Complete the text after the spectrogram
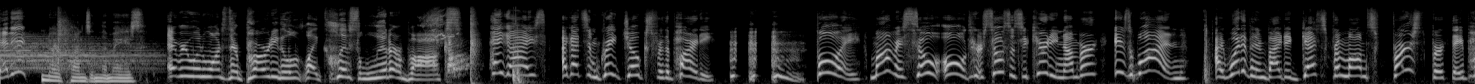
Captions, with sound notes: No puns in the maze. Everyone wants their party to look like Cliff's litter box. Hey, guys, I got some great jokes for the party. [clearing throat] Boy, Mom is so old, her social security number is one. I would have invited guests from Mom's first birthday party,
